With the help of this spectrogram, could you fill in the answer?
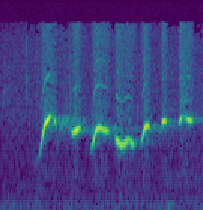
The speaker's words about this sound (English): I remember reading this when I was going to work in the secular field years ago, and I'd come in on a Monday morning whistling.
